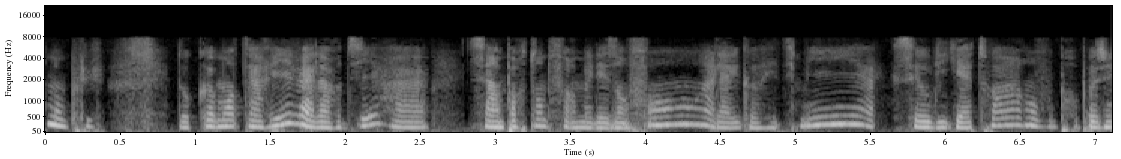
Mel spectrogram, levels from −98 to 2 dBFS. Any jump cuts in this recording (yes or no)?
yes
